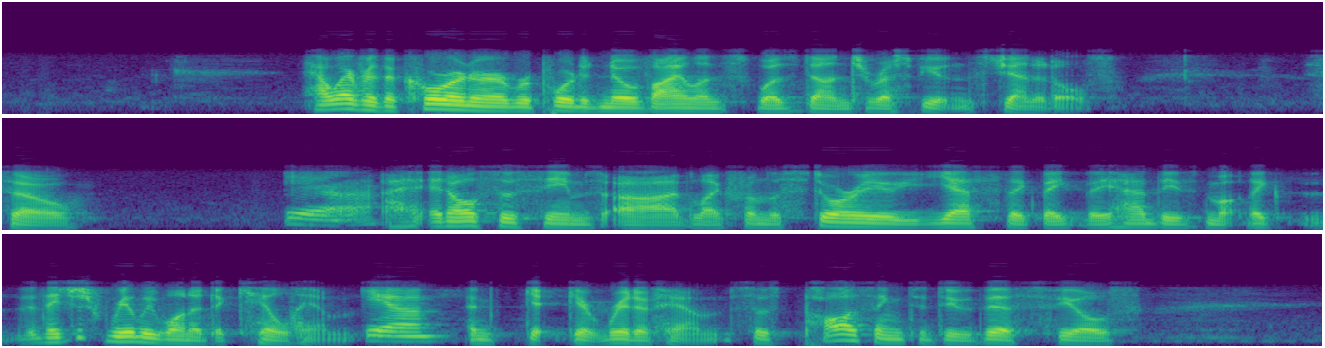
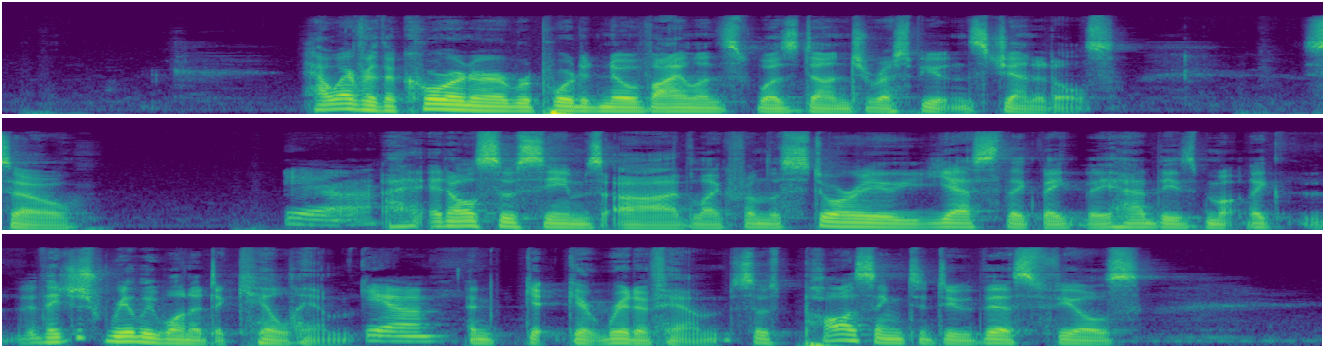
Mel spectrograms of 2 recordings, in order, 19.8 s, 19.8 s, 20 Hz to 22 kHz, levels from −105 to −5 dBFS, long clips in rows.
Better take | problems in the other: second | phone-call audio; nothing above 3.5 kHz

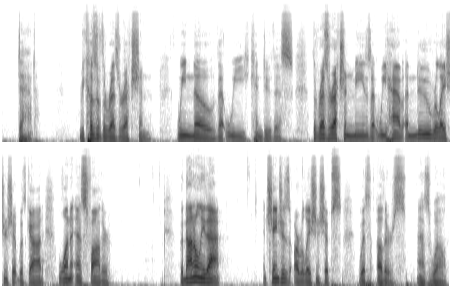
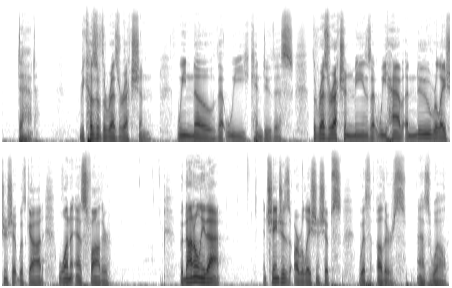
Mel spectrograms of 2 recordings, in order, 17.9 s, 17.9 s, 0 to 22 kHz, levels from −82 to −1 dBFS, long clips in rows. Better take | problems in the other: second | garbled, watery; slightly

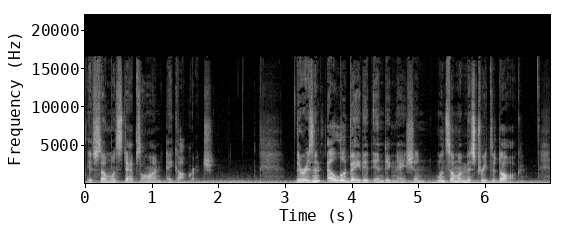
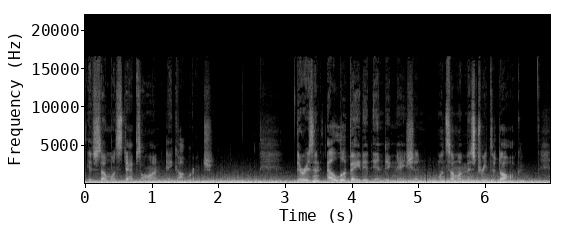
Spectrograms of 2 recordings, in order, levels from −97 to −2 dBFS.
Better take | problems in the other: first | wind noise on the microphone; heavy; as loud as the speech; occasional gusts in the first

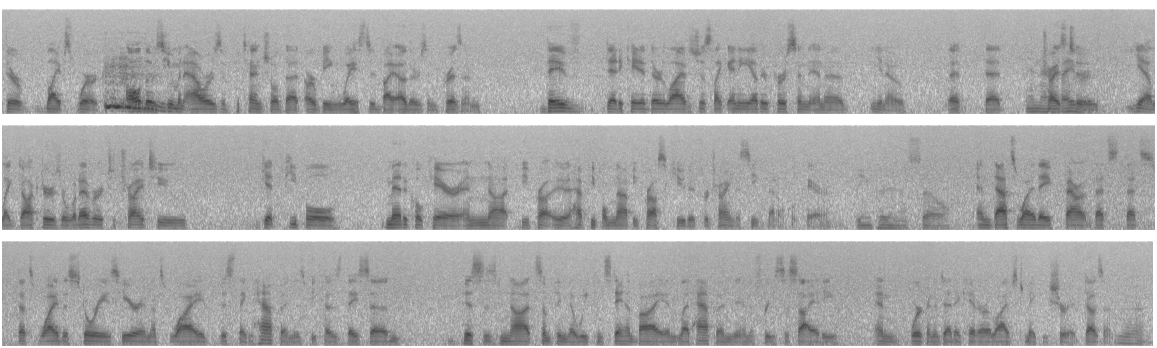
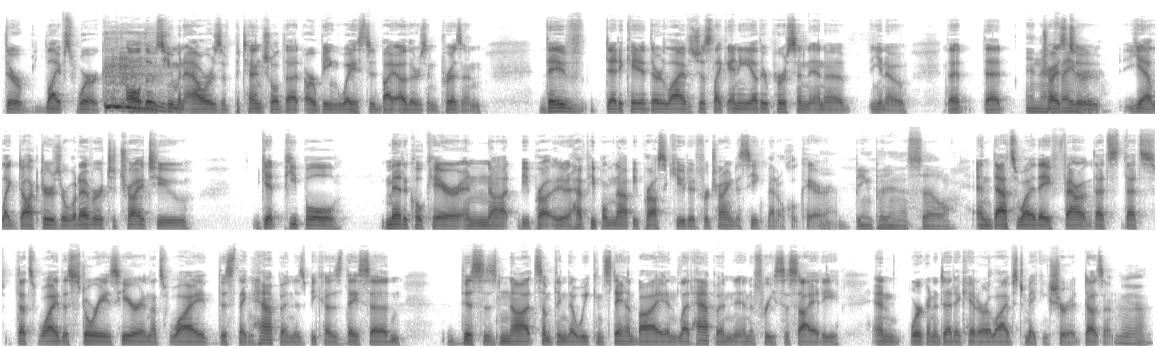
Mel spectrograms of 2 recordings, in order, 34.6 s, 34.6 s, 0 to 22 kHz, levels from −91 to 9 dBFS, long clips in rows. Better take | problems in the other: second | hiss; loud; throughout; 7 dB below the speech

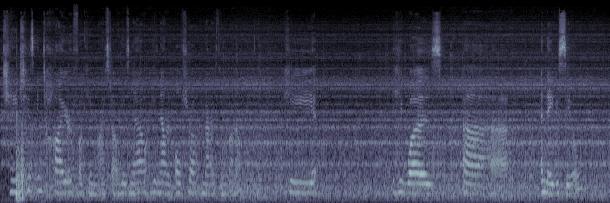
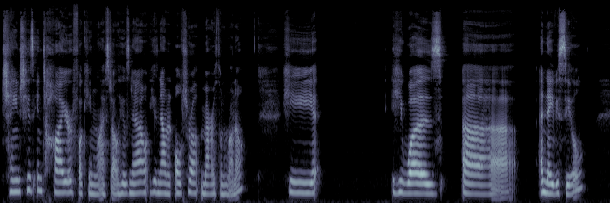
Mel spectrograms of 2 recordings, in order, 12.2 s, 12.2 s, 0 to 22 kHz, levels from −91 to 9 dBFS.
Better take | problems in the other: second | hiss; loud; throughout; 5 dB below the speech

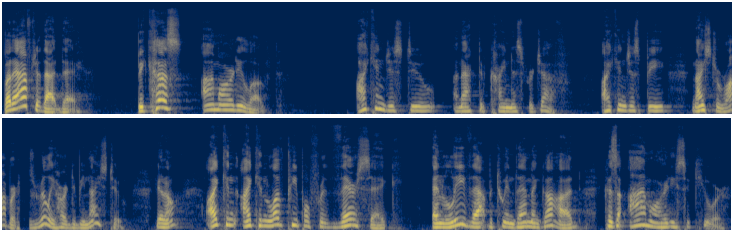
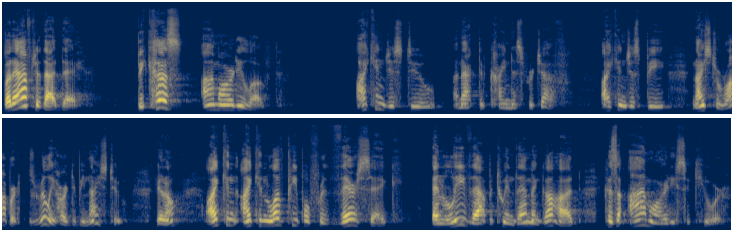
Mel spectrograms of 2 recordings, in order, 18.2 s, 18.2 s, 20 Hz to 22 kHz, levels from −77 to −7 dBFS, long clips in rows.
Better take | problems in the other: first | thin; very; fading below 350 Hz

